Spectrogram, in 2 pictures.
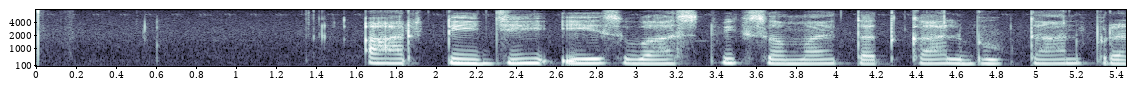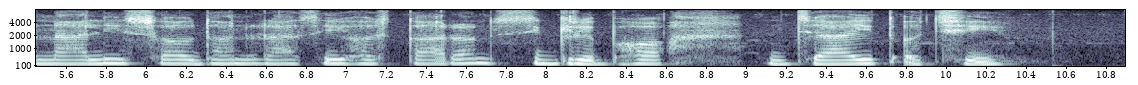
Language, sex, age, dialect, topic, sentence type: Maithili, female, 18-24, Southern/Standard, banking, statement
